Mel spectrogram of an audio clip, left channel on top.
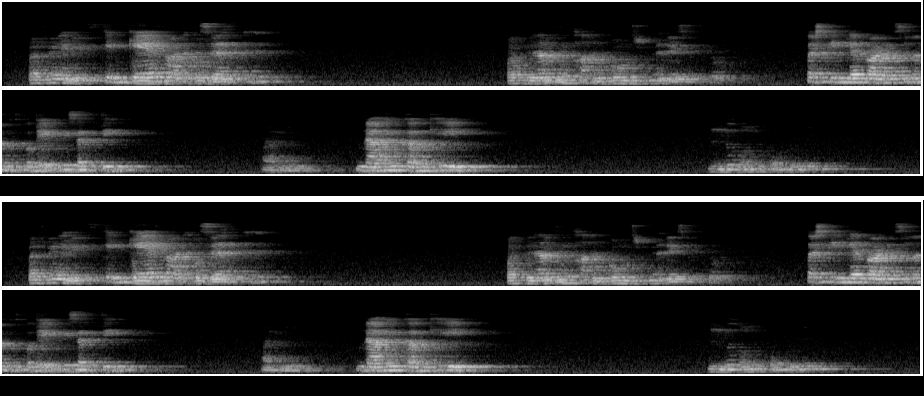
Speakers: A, on the right; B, on the left.
A: पर फिर
B: मेरे
A: भी
B: स्किन
A: तुम
B: केयर
A: मुझ में
B: प्रोडक्ट्स
A: खुद को देख
B: रहते
A: सकते
B: हैं
A: हो पर फिर
B: ना
A: भी
B: मेरे
A: तुम
B: हाथ
A: खुद को मुझ में
B: में-
A: देख सकते हो
B: पर स्किन केयर प्रोडक्ट्स में मैं खुद को देख नहीं सकती
A: हाँ जी
B: ना ही कंघी
A: हम्म,
B: तो
A: नहीं कमी भी नहीं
